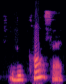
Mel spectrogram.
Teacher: The alveolar one changes into a velar sound under the influence of the following velar plosive. All these changes are the result of economy of effort.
